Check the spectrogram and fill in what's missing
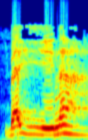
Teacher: di akhirnya ada huruf ta mati maka dibaca ha. Bayinah, dikeluarkan anginnya.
